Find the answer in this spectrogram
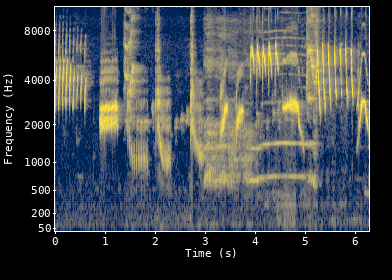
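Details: Asian pied starling song used to train and lure other starlings: a loud, varied medley of rapid stuttering chatter, harsh squawks, downslurred whistles and rising hooked notes, with quick repeated note trains.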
